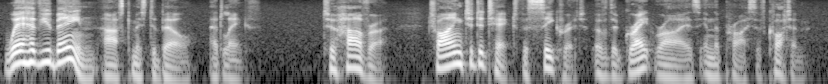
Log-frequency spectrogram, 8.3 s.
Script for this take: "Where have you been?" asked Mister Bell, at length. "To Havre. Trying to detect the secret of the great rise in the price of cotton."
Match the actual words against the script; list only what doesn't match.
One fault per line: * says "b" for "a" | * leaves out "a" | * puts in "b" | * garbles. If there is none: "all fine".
all fine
